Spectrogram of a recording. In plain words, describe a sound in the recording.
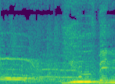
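An audience cheers and whoops.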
